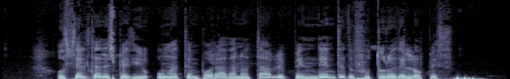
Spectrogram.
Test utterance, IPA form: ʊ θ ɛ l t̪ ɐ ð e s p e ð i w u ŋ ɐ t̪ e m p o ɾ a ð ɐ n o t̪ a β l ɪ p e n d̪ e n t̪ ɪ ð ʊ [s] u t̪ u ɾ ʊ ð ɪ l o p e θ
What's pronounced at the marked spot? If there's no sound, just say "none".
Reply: f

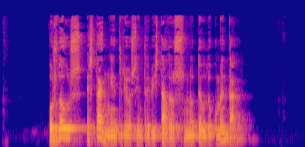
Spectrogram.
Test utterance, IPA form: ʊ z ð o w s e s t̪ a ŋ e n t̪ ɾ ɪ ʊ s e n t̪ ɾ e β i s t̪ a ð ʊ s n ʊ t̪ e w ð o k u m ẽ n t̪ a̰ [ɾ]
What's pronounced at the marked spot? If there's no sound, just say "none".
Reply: l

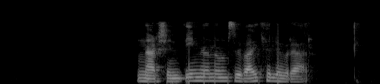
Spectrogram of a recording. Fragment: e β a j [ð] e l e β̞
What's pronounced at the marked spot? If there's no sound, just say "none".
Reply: θ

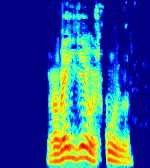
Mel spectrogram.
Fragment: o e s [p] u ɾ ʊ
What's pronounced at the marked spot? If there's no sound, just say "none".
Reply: k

